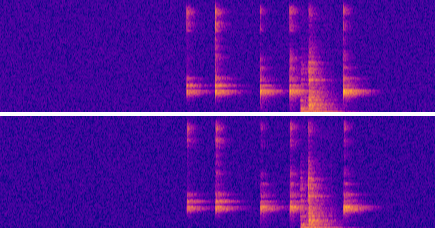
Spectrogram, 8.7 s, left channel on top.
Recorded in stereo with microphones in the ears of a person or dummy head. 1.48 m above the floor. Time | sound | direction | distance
3.7 | tapping | 60° left (ahead or behind) | 0.7 m
6.0 | a cupboard door | 55° right (ahead or behind) | 0.7 m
